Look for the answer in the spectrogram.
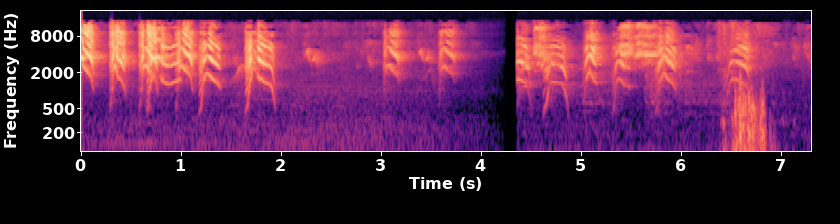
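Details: Indian ringneck parakeets of yellow, blue, white and grey colours at feeding time, giving loud shrill squawks in rapid overlapping bursts, with a short pause midway and a low knock near the end.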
